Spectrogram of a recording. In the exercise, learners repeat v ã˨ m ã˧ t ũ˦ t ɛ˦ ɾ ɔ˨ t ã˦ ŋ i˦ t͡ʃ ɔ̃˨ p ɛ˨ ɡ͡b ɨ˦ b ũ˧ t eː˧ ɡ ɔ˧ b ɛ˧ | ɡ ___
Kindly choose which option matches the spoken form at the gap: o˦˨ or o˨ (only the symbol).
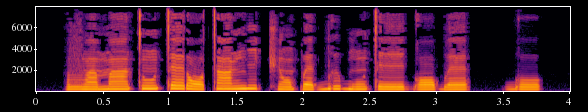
o˨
